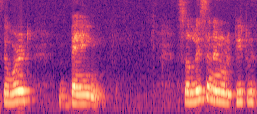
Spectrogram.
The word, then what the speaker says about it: bem: So the trick is when we have the M at the end of a word, we do not close our lips. So I don't say bem, never.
